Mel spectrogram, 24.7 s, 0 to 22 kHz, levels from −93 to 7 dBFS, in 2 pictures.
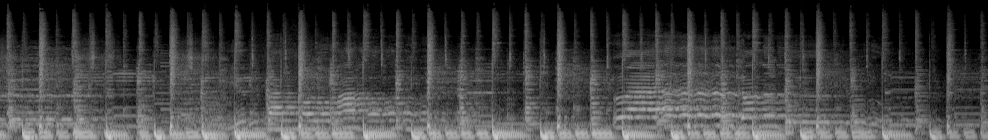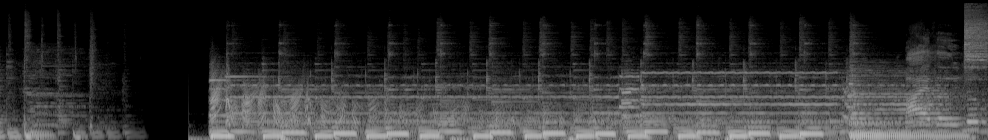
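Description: No technical faults are audible anywhere in the recording.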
